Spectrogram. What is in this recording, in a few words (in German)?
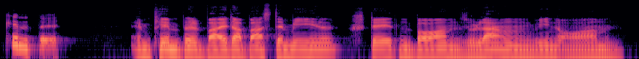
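"kimbpel", wittlicher woerterbuch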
